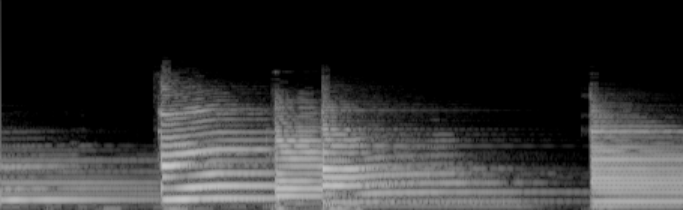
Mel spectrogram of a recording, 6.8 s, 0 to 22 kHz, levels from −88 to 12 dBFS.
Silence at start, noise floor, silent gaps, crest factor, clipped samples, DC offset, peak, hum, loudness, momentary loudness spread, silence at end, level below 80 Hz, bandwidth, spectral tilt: 0 s; -45 dBFS; none; 14 dB; under 0.1%; under 0.1%; -4 dBFS; none; -17 LUFS; 19 LU; 0 s; -40 dBFS; 5.6 kHz; -10 dB/octave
